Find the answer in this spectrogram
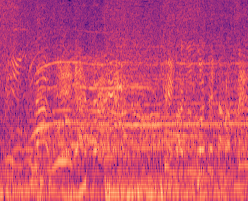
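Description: Several anime characters shouting and screaming in panic, voiced by actors, over background music. A steady high tone is held underneath from about a third of a second in.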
